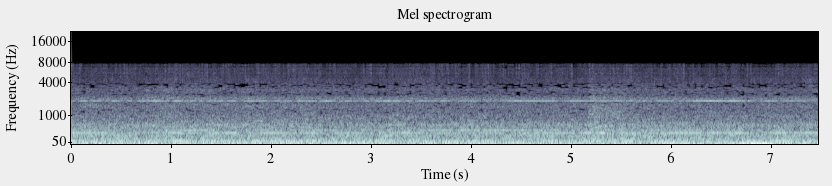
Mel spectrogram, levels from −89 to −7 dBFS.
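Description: An everyday-sound recording, heavily degraded throughout by low-delay AAC compression, likely AAC-ELD at a low bitrate near 16 kbps: grainy, rough texture and nothing above 7.8 kHz.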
